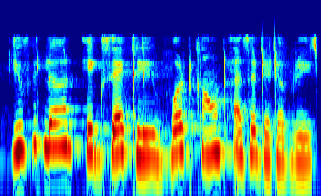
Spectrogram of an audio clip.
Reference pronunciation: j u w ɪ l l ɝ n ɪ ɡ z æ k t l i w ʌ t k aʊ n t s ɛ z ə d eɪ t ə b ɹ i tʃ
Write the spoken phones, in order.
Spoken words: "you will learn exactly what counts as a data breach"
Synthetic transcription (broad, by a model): j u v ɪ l l ɝ n ɪ ɡ z æ k t l i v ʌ t k aʊ n t ɛ z ə d eɪ t ə b ɹ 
